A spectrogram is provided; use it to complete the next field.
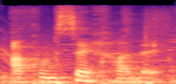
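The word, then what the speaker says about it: aconséjale: of an affirmative command, we have to put that accent on the third syllable. 1, 2, 3. Aconsejale.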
